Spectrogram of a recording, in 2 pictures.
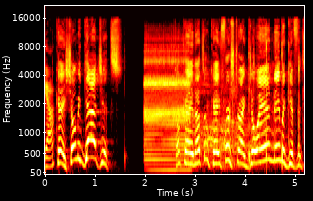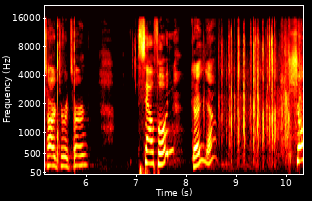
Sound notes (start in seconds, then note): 2.0 buzzer sounds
